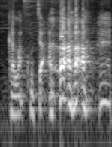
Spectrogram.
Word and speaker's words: Kalakuta: Calcutta, if a typical African wants to pronounce it, it just become Kalakuta.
